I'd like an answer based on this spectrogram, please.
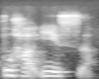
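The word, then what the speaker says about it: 不好意思: But the correct answer is correct pronunciation is 不好意思.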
